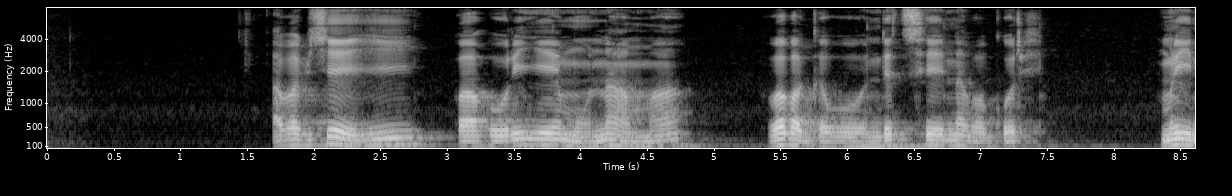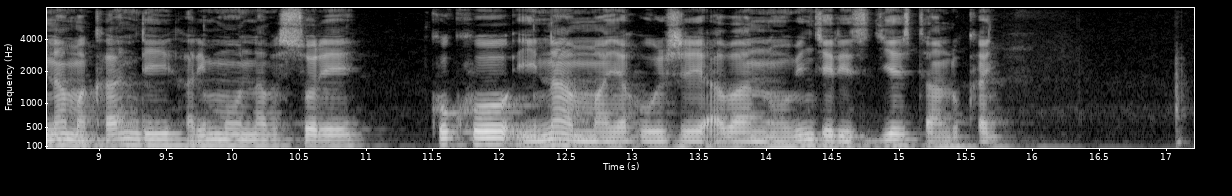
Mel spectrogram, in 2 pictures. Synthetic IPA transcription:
aβabje̞ːjiβahuːɾije̞munaːma | βaβaɡaβo̞nde̞t͡se̞naβaɡo̞ɾe̞ | muɾiːjinaːmakʰaːndiɦaɾimo̞naβaso̞ɾe̞ | kukʰo̞ḭnaːmajahuːʒe̞a̰βaːn̥huβiɲɟe̞ɾiziɟijezitaːndukʰaɲe

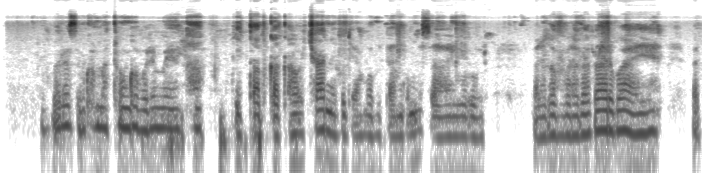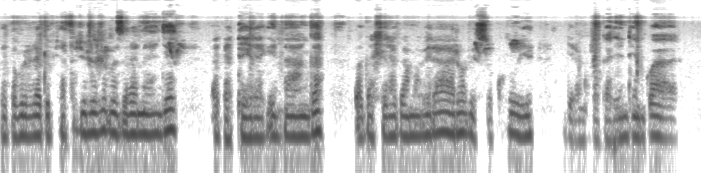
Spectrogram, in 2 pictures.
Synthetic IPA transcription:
uβɡoɾozibɡaːmatʰuːŋɡo̞βuɾimeːŋ̥aβ̥itaβukaɡaho̞t͡ʃaːne̞kuɟiɾaŋɡoβuta̰ːŋɡomusahaɾuɾuɾa | βaɾaɡavuːɾaβaβaɾɡwaːje | βa̰ɡaɡaβuɾɾiɾaɡibjaːt͡siɟiʒuʒuβuziɾanaːɲɟe | βaɡate̞ɾaɡin̥haːŋɡaβaɡaʃiɾaɡamaβiɾaɾo̞βisukʰuje̞ | kuɟiɾaŋɡo̞βaɡaɾiːndinɡwaːɾa

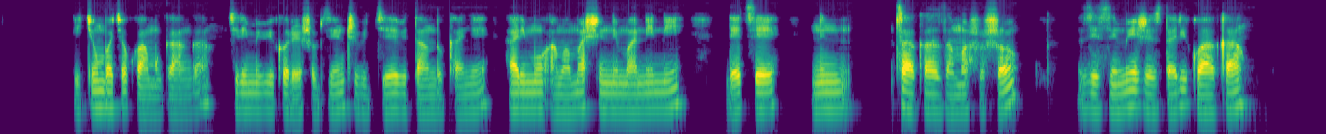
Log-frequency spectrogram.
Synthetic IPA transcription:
icuːmbaco̞kwaːmuɡaːŋɡaciɾimiβikʰo̞ɾe̞ːʃo̞bjiːnt͡ʃiβiɟijeβitaːndukʰaɲe̞ | haɾimo̞ʔamamaʃinimanini | nde̞t͡se̞ | ni | t͡saːkʰazamaʃuʃo̞ | zisimiʒe̞zitaɾikwaːkʰa

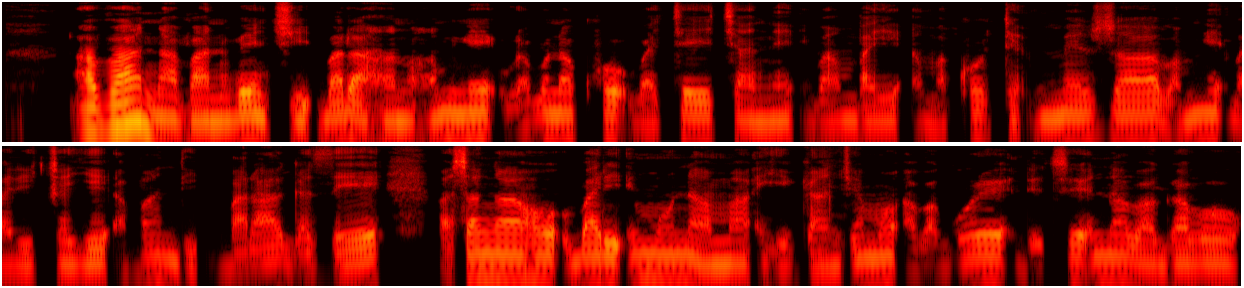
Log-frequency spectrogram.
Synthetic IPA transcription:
aβanaβaːn̥huβe̞ːnʃiβaɾahanuhamŋe̞uɾa̰βo̞nakʰo̞βateje̞caːne̞βaːmbaje̞ʔamakʰo̞tḛmezaβa̰mŋe̞βaɾiːt͡ʃaje̞ʔaβaːndi | βaɾahaɡaze̞βa̰saŋaɦo̞βaɾiʔmuːnaːmaʔijiɡaːnd͡ʒe̞moʔaβa̰ɡo̞ɾe̞nde̞t͡se̞naβaɡaβo̞

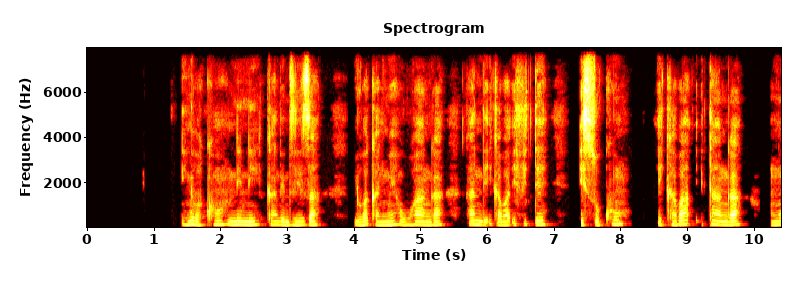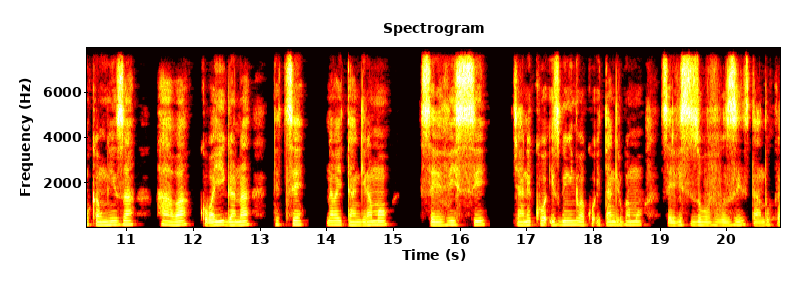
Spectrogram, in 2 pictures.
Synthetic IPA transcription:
iɲuβakʰo̞ninikaːndinziːza | juːβakʰaɲwe̞uβuɦaːŋɡakaːndiːkaβaʔifite̞ | isukʰu | ikʰaβaitaːŋɡa | umŋuːkamŋiːzahaβa | kuβajiːɡanande̞t͡se̞ | naβajitaːŋɡiɾamo | se̞ɾiviːsi | caːne̞kʰo̞ʔiziɡwiːŋiɲuβako̞ʔitaːŋɡiɾɡwamose̞ɾiviːsizuβuvuːzizitaːndukaɲ

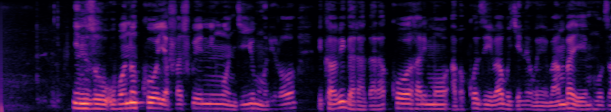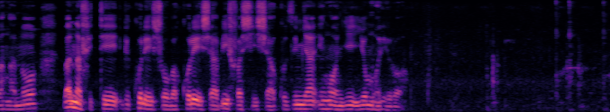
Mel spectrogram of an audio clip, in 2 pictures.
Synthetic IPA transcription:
inzuːβo̞nakʰo̞jafaʃwe̞niŋ̥hoːɲɟijumuɾiɾo̞ | βikaβaβiɡaɾaɡaɾakʰo̞ɦaɾimo̞ʔaβako̞ziβaβuɟe̞ne̞we̞βaːmbaje̞mhuzaŋhano̞βanafitʰe̞iβiko̞ɾe̞ːʃo̞βako̞ɾe̞ːʃaβifaʃiʃakuzimɲaʔiŋ̥ho̞ːɲɟijumuɾiɾo̞

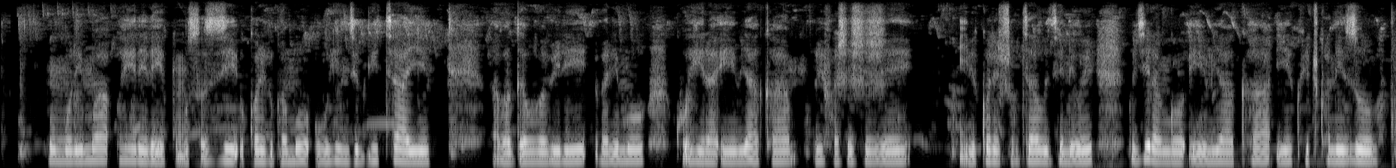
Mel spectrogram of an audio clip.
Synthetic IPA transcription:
umuɾimauhe̞ɾe̞ɾe̞je̞kumuso̞̰ziʔuko̞ɾe̞ɾɡwamo̞ʔuβuhiːnzibɡiːtʰaːje̞ | a̰βaɡaβo̞βaβiɾiβaɾḭmo̞kʰṵhiɾaʔijimɲaːkʰaβifaʃiʃiʒe̞ | ḭβiko̞ɾe̞ːʃo̞bjaːβuɟe̞nḛwekuɟiɾaŋɡo̞ʔḭjḭmɲaːkʰaijekwiːt͡ʃkwanizuːβa

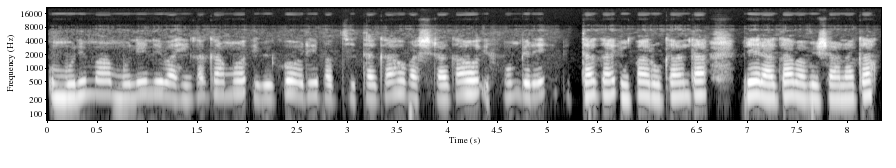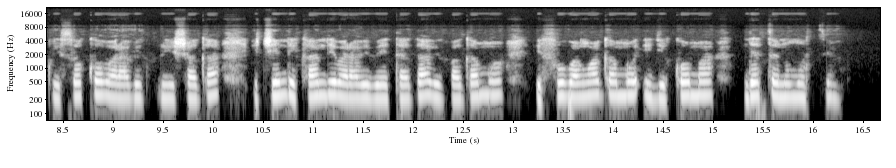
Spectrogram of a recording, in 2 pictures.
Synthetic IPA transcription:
umuɾimamuniniβahiːŋɡaɡamo̞ʔiβiɡo̞ːɾiβabɟiːtaɡaho̞βaʃiɾaɡaho̞ʔifuːmbiɾeβitaɡaiɱvaɾuɡaːndaβiɾe̞ɾaɡaβaβiʒanaɡakwiːso̞ko̞βaɾaβiɡuɾiːʃaɡait͡ʃiːndikʰaːndiβaɾaβiβe̞ːtaɡaβivaɡamo̞ifuβanwaɡamo̞ʔiɟiko̞mande̞t͡se̞numut͡sima

